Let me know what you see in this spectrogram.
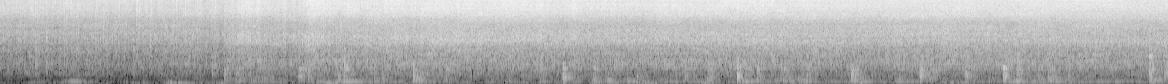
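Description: Chopped tomatoes, chana dal and green chillies sizzling in hot oil in a nonstick frying pan, the sizzle growing louder about three seconds in. A spatula stirs the pan with scattered scrapes and knocks.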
